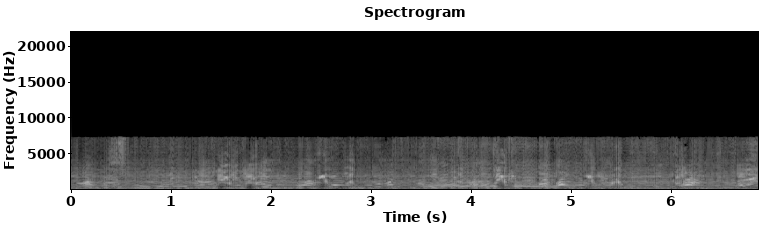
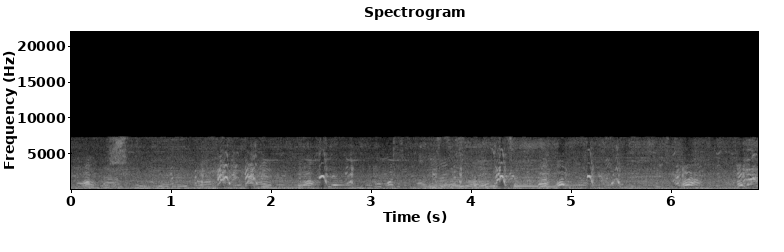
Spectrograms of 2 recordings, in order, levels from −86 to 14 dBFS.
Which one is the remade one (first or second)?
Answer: first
